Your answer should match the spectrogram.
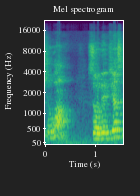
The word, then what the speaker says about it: shalom: way they do it, but the fake camps go around saying shalom. That ain't right. The word is shalom.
